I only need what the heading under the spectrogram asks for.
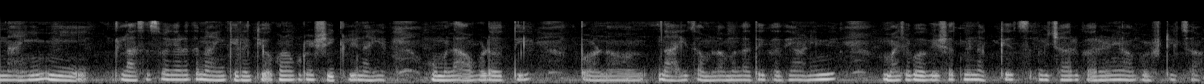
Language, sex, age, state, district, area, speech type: Marathi, female, 18-30, Maharashtra, Thane, urban, spontaneous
